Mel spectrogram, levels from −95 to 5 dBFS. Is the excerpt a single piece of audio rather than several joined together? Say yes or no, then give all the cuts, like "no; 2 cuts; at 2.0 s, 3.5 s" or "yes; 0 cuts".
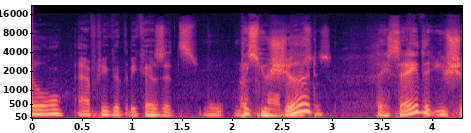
no; 2 cuts; at 0.9 s, 2.1 s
